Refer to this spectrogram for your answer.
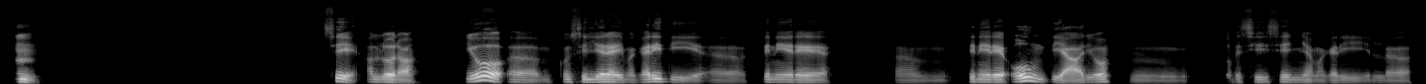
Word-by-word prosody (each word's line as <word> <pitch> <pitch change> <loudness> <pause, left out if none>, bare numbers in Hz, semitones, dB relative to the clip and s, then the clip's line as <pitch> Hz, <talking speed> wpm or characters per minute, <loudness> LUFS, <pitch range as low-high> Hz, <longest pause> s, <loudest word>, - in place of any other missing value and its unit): Mh. 115 -6 0 2.8
Sì, - - +1
allora 115 -5 +1 0.4
io, 170 +9 +6
ehm, 105 -3 -8
consiglierei 120 -2 +1
magari 115 +5 +1
di, 105 -5 -10
ehm, 95 -1 -16
tenere, 110 -4 -3 0.6
uhm, 95 -2 -20 0.2
tenere 115 -1 +1
o 130 +5 +5
un 150 -8 +1
diario, 110 +3 -2
mhmm, 95 -3 -19 0.3
dove 110 +1 -17
si 110 0 -11
segna 110 -1 -9
magari 105 +1 -13
il 95 -2 -15
105 Hz, 90 wpm, -22 LUFS, 100-115 Hz, 2.8 s, io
